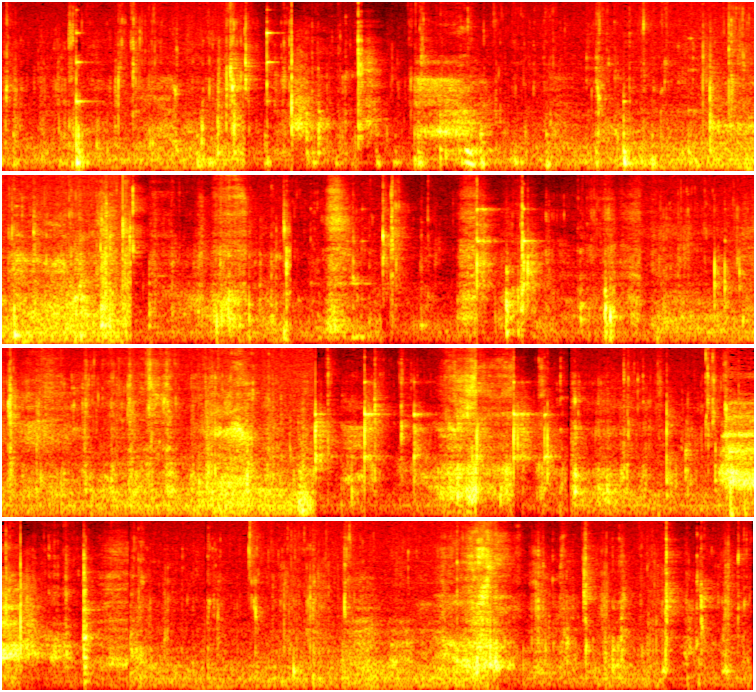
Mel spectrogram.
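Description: Metal spoons and chopsticks clinking against ceramic bowls and a stew pot, with chewing and slurping of tuna kimchi stew: the close, repeated clicks and wet mouth sounds of a meal being eaten.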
